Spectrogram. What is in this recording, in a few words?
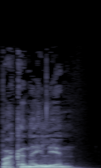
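"bacchanalian", British English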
